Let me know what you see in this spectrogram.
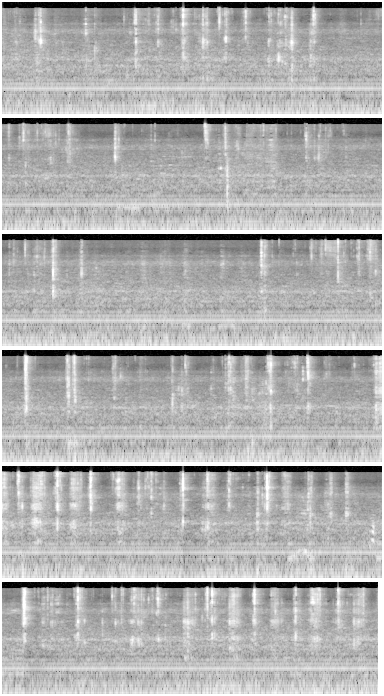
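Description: Close-miked chewing and biting of sauce-coated chicken and beef satay pulled off bamboo skewers, with many small wet clicks of the mouth scattered throughout. A steady low hum runs underneath.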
